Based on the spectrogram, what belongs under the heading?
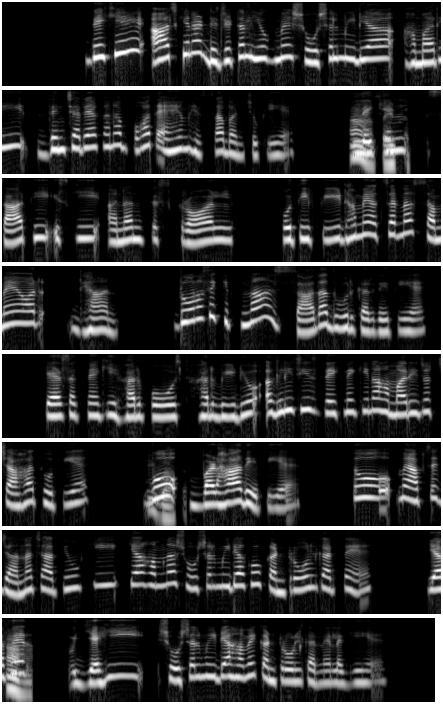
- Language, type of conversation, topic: Hindi, podcast, सोशल मीडिया की अनंत फीड से आप कैसे बचते हैं?
- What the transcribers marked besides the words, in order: in English: "फीड"; in English: "पोस्ट"; in English: "कंट्रोल"; in English: "कंट्रोल"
